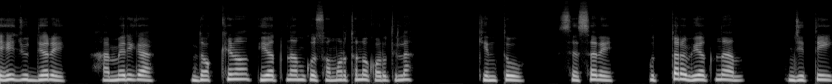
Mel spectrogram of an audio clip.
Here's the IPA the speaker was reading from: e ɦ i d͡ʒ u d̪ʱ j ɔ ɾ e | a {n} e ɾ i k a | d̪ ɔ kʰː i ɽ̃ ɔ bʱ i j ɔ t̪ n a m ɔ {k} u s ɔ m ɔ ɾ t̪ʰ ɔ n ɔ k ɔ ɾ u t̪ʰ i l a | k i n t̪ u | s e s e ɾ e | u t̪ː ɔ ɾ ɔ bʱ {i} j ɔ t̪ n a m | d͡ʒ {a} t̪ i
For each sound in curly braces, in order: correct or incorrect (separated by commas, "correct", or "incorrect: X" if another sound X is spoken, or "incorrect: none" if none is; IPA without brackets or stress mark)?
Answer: incorrect: m, correct, correct, incorrect: i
